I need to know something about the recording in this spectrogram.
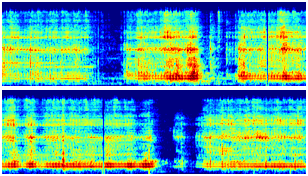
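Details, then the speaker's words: Wood lathe with a live center roughing an unround blank, started slow and brought up until it sounds like a propeller: a steady airy whoosh with a faint hum that drops out briefly and returns, a normal roughing speed. "Cover up some stuff cuz this will be make the chips fly everywhere. Bring it up till it sounds like a propeller."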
